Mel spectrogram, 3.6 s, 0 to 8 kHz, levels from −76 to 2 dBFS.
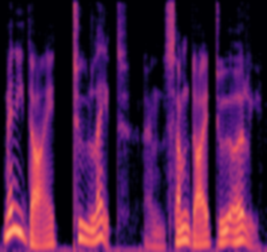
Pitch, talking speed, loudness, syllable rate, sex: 125 Hz, 150 wpm, -18 LUFS, 3.6 syllables/s, male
